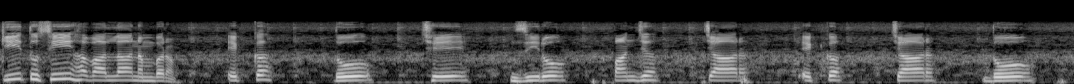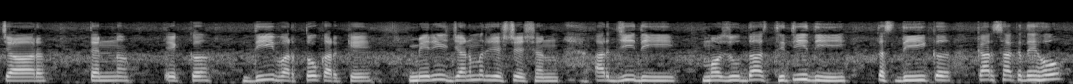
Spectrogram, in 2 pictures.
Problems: background sounds at intervals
